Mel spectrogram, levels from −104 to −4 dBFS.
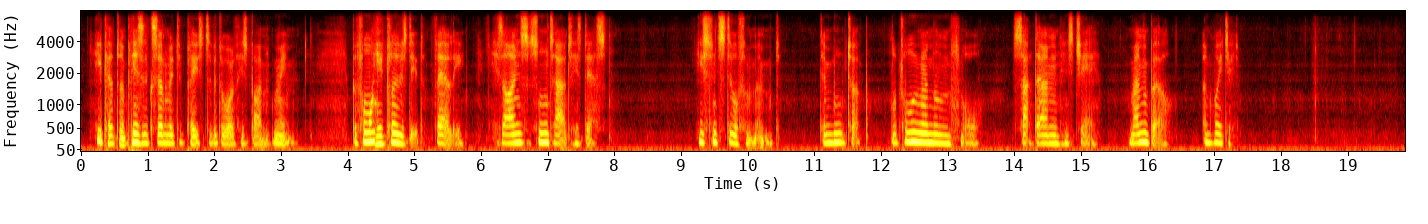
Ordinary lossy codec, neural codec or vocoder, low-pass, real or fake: Opus, 32 kbps; autoencoder, 22.05 kHz, a latent of 192 numbers a frame, VITS, trained on many speakers; 7.2 kHz; fake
